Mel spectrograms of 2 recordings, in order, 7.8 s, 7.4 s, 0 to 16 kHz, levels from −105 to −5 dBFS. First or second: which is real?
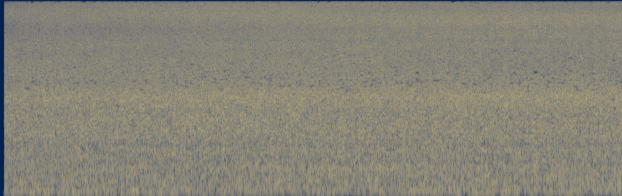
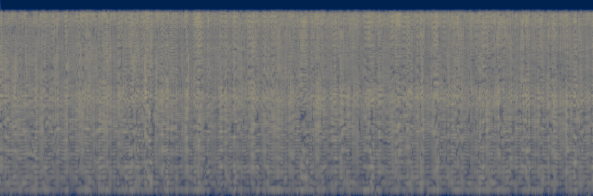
first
